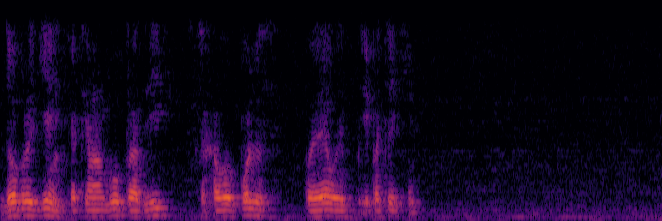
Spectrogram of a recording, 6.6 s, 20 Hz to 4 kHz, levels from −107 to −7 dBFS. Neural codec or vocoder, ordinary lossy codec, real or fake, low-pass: none; Opus, 64 kbps; real; 3.6 kHz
